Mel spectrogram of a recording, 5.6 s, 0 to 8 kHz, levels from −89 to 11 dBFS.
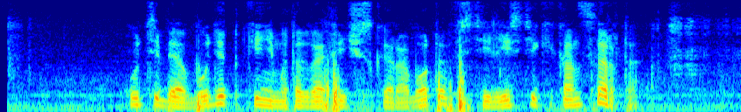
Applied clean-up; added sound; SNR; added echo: none; none; none; none.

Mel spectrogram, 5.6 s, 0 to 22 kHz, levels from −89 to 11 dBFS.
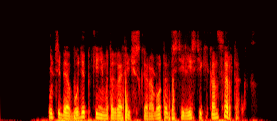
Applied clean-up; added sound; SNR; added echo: neural mask model Resemble Enhance denoiser.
